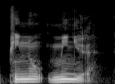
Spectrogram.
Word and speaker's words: Pinot Meunier: Det är Pinot Noir och det är Pinot Meunier. Eller uttalar jag det rätt? – Ja, du får godkänt från mig i alla fall.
